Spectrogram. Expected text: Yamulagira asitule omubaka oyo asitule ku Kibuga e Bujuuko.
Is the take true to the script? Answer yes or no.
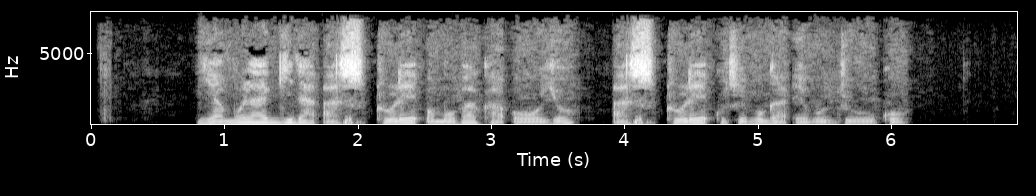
yes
